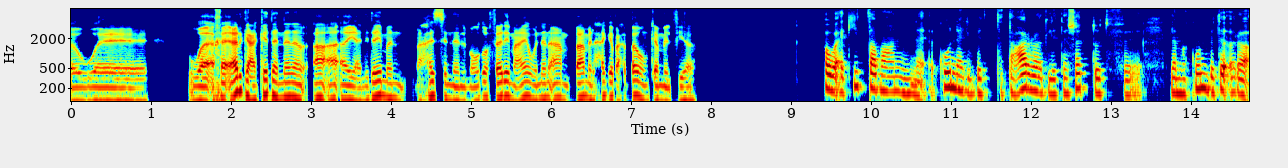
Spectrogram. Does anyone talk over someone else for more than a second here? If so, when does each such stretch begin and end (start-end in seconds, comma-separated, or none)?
none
